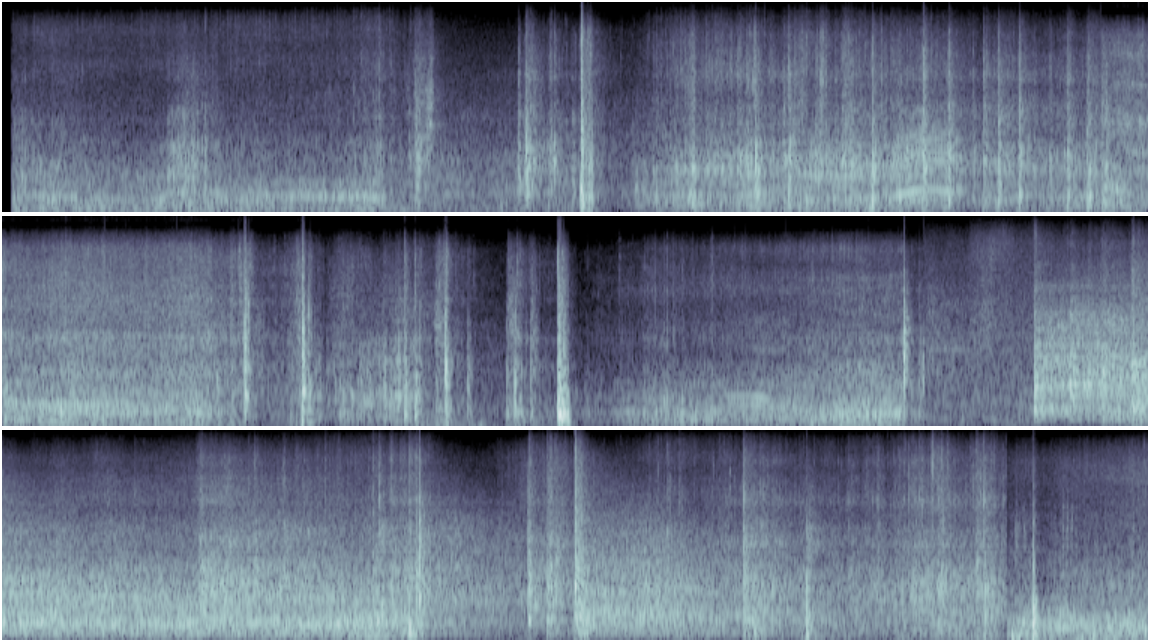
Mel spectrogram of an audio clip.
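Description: Skateboard wheels rolling on concrete, broken by a series of sharp clacks of the board popping and landing.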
